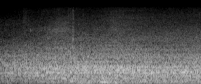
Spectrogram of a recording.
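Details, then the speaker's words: Pontiac Firebird V8 revived after sitting, running: loud steady hiss over the engine from a big vacuum leak at the brake booster hose, which needs replacing. "big old vacuum leak right there on the booster so we need to change that hose out right there"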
